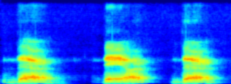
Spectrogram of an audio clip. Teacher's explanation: Mas, quando a gente está falando rapidinho, a gente pode tirar esse E também, né? Então, ó, unstressed, temos TH vozeado, schwa, R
